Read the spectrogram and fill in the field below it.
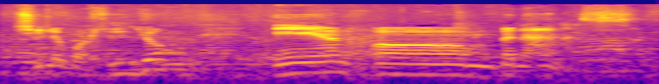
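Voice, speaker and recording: The noise in the background is loud. Through it comes a man's voice. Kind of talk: explaining dishes to guests. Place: cafe.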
